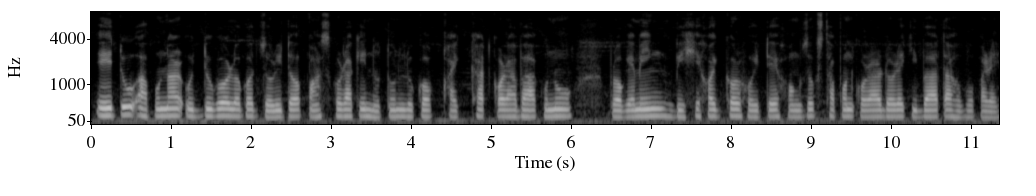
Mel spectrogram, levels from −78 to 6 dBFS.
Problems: background sounds at intervals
